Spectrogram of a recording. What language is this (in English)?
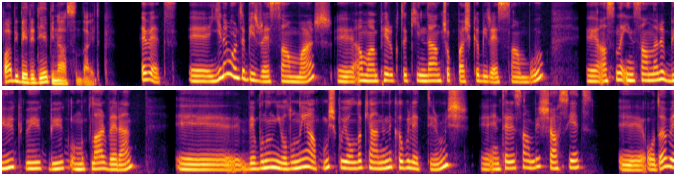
Turkish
